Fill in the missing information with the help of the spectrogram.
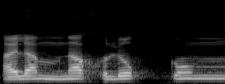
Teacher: ہم نے لام اور باریک کاف کو جو ہے آپس میں جوائن کرنا ہے، ٹھیک ہے. اس کے بعد پھر کاف اور میم کو، یہ جو میم ساکن ہے اس کو ہم نہیں پڑھیں گے، ٹھیک ہے.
